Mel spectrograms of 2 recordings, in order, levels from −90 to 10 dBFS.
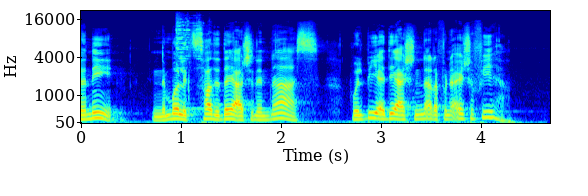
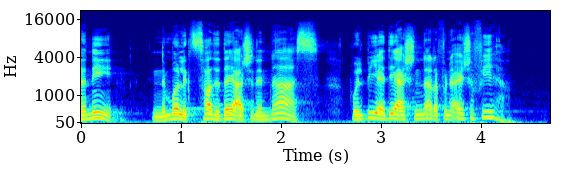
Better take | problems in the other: second | background sound (Shatter); 15 dB below the speech

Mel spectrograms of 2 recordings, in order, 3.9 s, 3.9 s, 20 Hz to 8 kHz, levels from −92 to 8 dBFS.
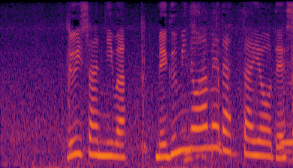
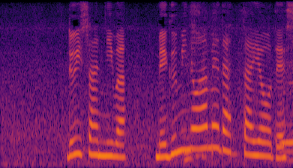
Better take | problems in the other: second | background sound (Bird + Tick-tock); 19 dB below the speech

